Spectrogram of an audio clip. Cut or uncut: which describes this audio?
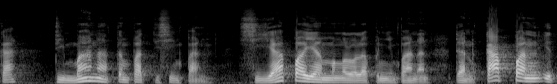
uncut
